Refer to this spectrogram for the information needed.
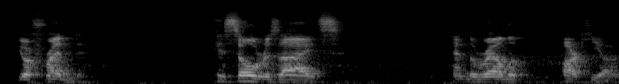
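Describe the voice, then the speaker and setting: Putting on a booming, resonant character voice at a medium pitch, a man talks fairly slowly with long, frequent pauses and a slight echo. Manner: booming, imposing.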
